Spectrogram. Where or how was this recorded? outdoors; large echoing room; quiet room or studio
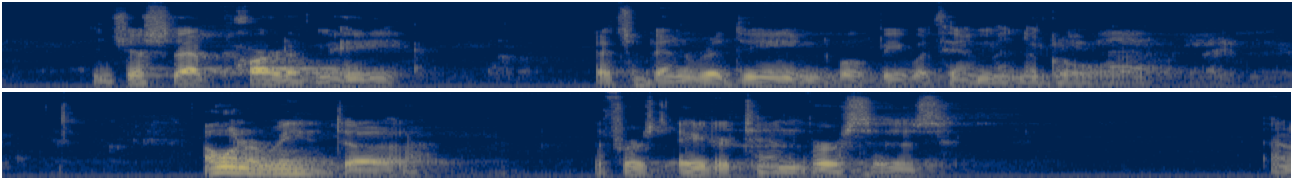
large echoing room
